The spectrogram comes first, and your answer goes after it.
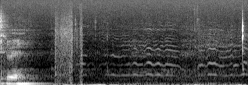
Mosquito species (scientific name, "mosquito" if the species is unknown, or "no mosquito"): Culex pipiens complex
